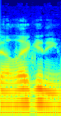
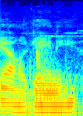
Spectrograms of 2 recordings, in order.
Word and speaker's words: Allegheny: I've only been to Algony once before. Or sorry, Alagany. I I've had to look up how that's pronounced exactly, but apparently Alageney is correct.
